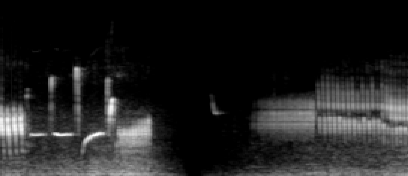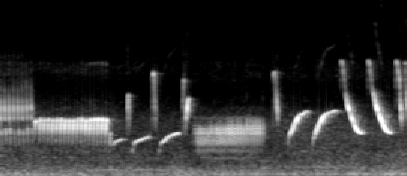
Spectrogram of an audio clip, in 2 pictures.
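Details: Canary of the Faba SF line from Pemalang, Central Java, Indonesia, giving high chirps and a buzzy note, a brief pause, then long sustained rolling and buzzing trills followed by quick rising slurred whistles.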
